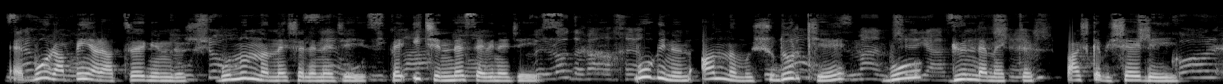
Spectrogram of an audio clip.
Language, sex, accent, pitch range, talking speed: Turkish, female, native, 185-250 Hz, 100 wpm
